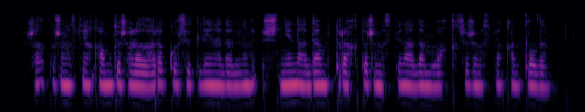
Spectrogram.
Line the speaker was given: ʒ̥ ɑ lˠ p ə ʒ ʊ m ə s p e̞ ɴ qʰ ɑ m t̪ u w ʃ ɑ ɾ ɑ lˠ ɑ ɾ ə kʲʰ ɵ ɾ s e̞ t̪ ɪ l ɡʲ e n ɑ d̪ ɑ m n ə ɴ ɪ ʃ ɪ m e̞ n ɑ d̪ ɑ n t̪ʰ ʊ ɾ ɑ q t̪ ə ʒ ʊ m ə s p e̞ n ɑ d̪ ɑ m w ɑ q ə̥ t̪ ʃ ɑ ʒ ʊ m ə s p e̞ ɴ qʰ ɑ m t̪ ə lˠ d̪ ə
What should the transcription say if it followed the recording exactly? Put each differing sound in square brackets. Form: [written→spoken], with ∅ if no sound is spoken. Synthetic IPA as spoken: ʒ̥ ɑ lˠ p ə ʒ ʊ m ə s p e̞ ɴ qʰ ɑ m t̪ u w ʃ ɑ ɾ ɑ lˠ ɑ ɾ ə kʲʰ ɵ ɾ s e̞ t̪ ɪ l ɡʲ e n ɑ d̪ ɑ m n ə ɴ ɪ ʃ ɪ [m→n] e̞ n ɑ d̪ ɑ [n→m] t̪ʰ ʊ ɾ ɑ q t̪ ə ʒ ʊ m ə s p e̞ n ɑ d̪ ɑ m w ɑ q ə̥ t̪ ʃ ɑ ʒ ʊ m ə s p e̞ ɴ qʰ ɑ m t̪ ə lˠ d̪ ə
